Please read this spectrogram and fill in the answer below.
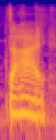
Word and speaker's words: dye: Dye. So it's pronounced exactly the same way as, you know, to dye to not live anymore.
